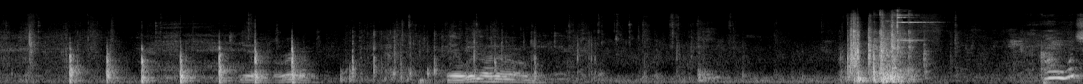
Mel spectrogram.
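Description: A hotel room door: a run of sharp knocks on it, a short voice sound midway, then about eight and a half seconds in a loud clack as the latch gives and the heavy door swings open.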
